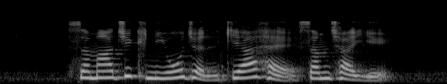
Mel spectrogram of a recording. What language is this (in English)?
Hindi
